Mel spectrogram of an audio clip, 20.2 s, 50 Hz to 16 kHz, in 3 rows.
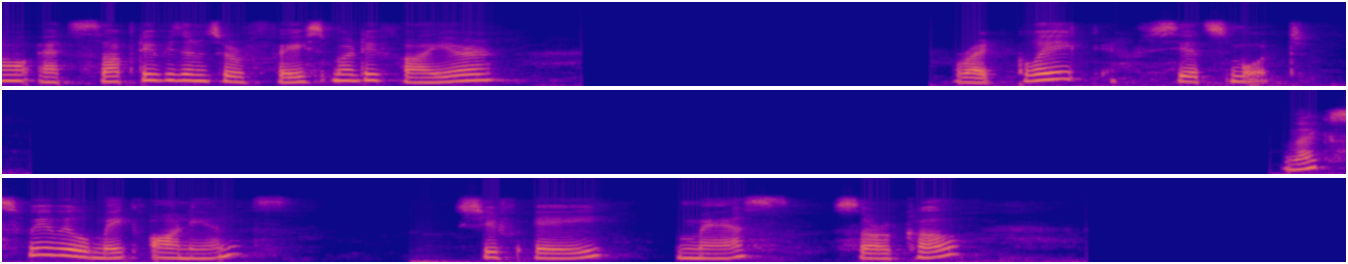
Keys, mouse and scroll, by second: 3.2 middle click, 3.4 middle click, 4.9 right click, 6.0 scroll down 2, 6.3 middle click, 6.7 scroll up 2, 7.1 middle click, 7.4-7.9 scroll down 5, 8.1 middle click, 9.3 scroll up 3, 9.6 middle click, 10.5 middle click, 10.6 middle click, 10.7 middle click, 12.2 scroll up 1, 12.6 middle click, 16.2 shift+a.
